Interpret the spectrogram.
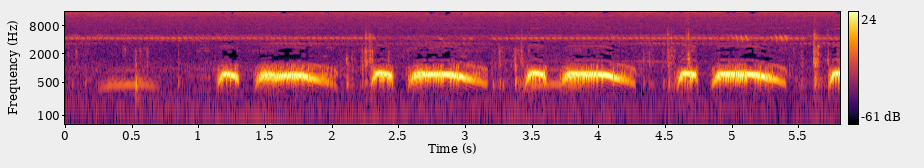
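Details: Decoy spotted dove calling to lure wild doves: soft, mellow coo phrases, each a short note followed by a long drawn coo that slides downward, repeated about once a second. Quiet low hum underneath.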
